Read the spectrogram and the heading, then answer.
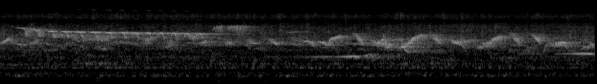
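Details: Blue-and-white flycatcher singing at Enkaizan, Japan, on 23 May 2020: a long, high, thin whistle sliding downward, then quick looping warbled notes, over a steady high background hiss.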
